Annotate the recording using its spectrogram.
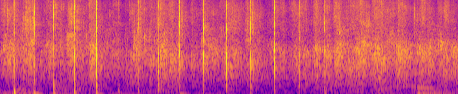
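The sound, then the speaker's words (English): An audience applauds steadily for several seconds to thank standing military veterans for their service, a soft wash of many hands under a string of sharp claps that ring out prominently in a quick, fairly even rhythm; no one speaks. “And I would just like to ask as we begin, if you have served in the military to defend our country, if you would stand up, we'd like to applaud you and thank you for your service.”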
